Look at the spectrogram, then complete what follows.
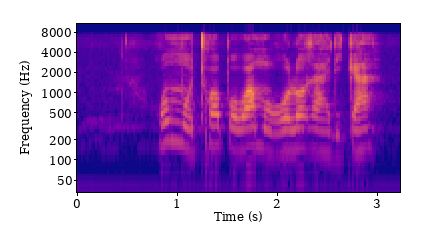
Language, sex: Northern Sotho, male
